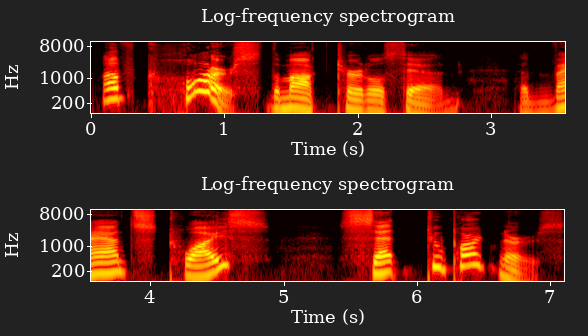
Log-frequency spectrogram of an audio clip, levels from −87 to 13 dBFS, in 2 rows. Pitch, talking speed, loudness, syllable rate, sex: 160 Hz, 95 wpm, -20 LUFS, 3.0 syllables/s, male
